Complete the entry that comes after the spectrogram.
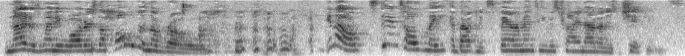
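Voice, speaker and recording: Woman playing a high-pitched, giggly country gal. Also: big pitch swings, measured pace. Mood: folksy, joking. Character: folksy, jokey, man-hungry country woman named Mabel. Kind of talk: old-time radio comedy skit before an audience. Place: outdoor woodland stage at night. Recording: hissy live camcorder recording from a distance.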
